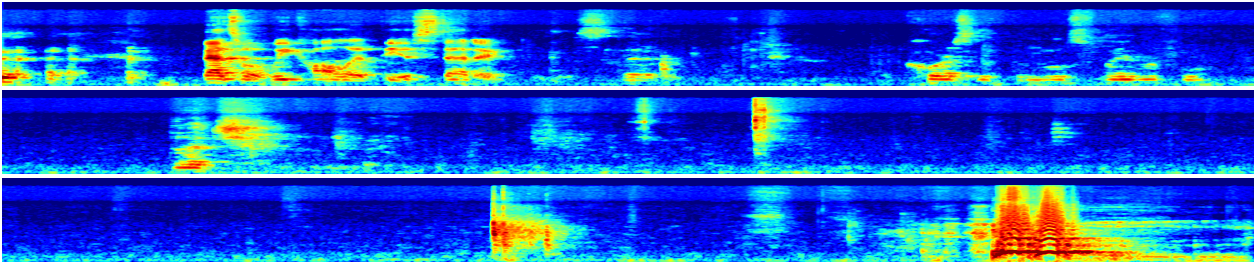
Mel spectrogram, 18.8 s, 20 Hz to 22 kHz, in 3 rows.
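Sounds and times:
laughter: 0:00.0 - 0:00.8
speech: 0:00.0 - 0:03.5, 0:04.6 - 0:06.2, 0:07.1 - 0:07.7
dog barking: 0:17.3 - 0:18.4.

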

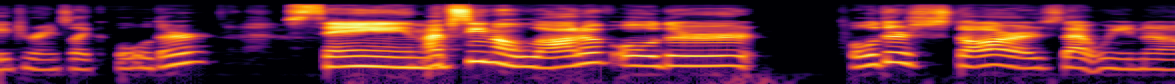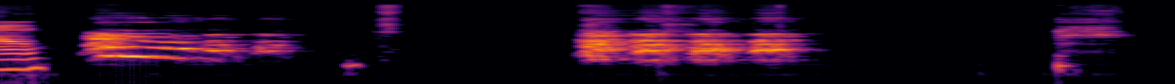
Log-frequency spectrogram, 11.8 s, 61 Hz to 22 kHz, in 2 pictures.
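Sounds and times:
speech: 0:00.0 - 0:06.2
dog barking, yelping and howling: 0:06.3 - 0:07.5, 0:08.8 - 0:10.0.

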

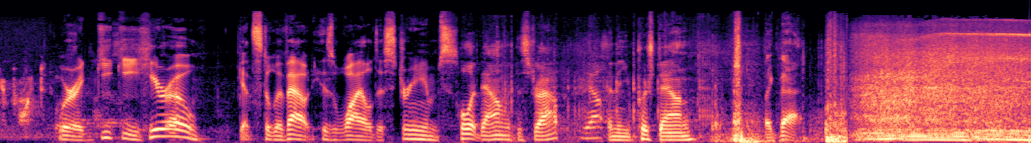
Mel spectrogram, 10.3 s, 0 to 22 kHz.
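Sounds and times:
speech: 0:00.2 - 0:09.2
brief loud thump: 0:07.2 - 0:08.6
DeLorean car engine running with a low droning hum: 0:08.4 - 0:10.3.

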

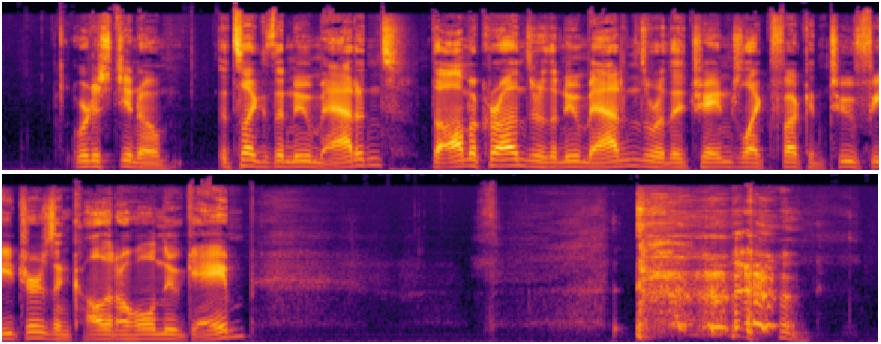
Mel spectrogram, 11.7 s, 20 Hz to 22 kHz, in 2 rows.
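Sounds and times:
speech: 0:00.5 - 0:07.8, 0:10.0 - 0:11.3
person fake coughing with exaggerated hacking: 0:09.9 - 0:11.4.

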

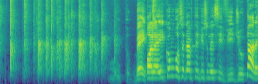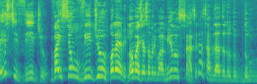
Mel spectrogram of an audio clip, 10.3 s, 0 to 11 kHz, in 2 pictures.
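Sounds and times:
hands clapping: 0:00.0 - 0:03.4
speech: 0:02.2 - 0:10.3.

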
